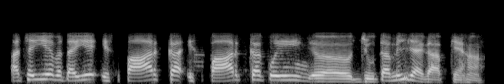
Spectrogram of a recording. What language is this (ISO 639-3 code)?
urd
